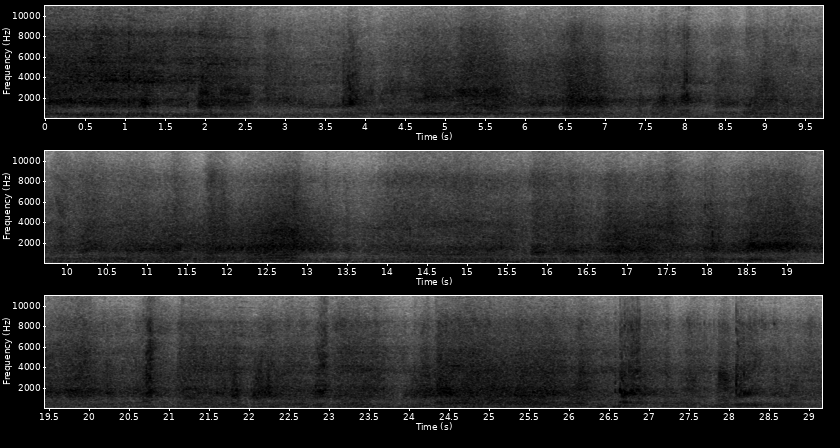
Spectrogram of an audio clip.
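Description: Several dirt bike engines revving up and down as the bikes ride an indoor arenacross track, overlapping without a break.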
